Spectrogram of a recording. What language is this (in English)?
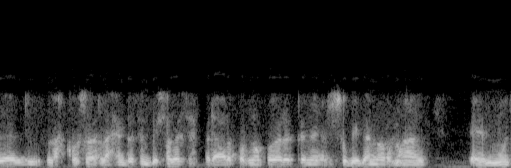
Spanish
